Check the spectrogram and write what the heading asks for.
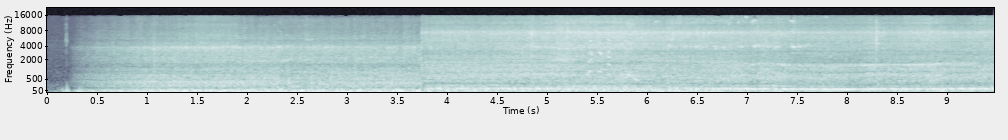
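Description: Go-kart driving at speed: a loud, steady motor drone with tyre and wind noise. It comes in suddenly at the start, and the low drone grows stronger a few seconds in.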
